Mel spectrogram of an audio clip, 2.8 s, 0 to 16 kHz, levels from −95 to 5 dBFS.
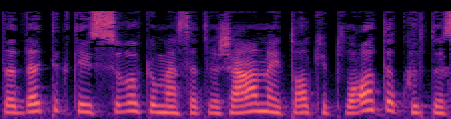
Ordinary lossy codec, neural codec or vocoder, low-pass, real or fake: MP3, 48 kbps; codec, 32 kHz, 1.9 kbps, SNAC; 14.4 kHz; fake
